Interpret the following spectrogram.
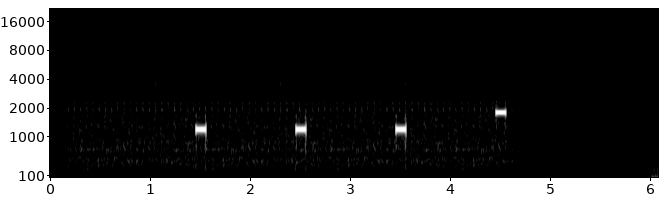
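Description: Four short electronic beeps one second apart, the first three at the same pitch and the last one higher: a countdown beep sequence. A faint hiss runs under them.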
